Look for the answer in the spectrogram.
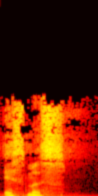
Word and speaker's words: isthmus: I've got a question for you, and the question is, what is an isthmus? Did I say that right? Neck? Yep.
